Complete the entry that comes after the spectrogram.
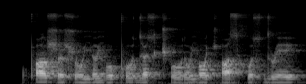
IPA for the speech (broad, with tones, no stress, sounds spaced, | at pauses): pʼ ɑ˦ ʂ ə˨ ʂ o˨ j ə˦˨ j o˦˨ pʼ o˦ d œ˦ s t͡ʃʼ o˨ ɾ o˦ j ɔ˨ t͡ʃʼ ɑ˨ s x o˦ s d ɹ e˦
